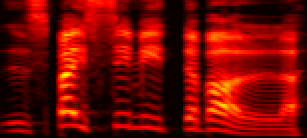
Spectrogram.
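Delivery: put-on high, slow hammy Italian accent; Italian accent, stretched out. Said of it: "say you in an Italian accent".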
